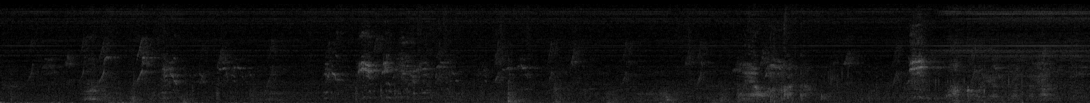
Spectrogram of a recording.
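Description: Faint, scattered bird chirps over a quiet background, with a few low bumps in the first second or so.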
